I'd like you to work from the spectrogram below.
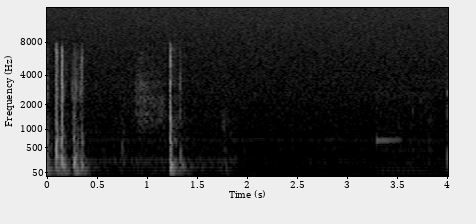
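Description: A few sharp keyboard taps sound as a game code is typed in: a quick cluster of clicks, then a single louder tap, each faint against near silence.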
